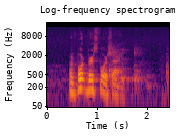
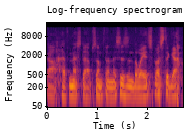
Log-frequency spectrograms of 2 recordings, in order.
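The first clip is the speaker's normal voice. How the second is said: inner realization; 7 semitones lower, 9 dB quieter than usual. Retold or imitated. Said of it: "you knew, like".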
